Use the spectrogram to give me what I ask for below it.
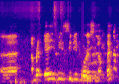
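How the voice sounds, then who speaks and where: A man's voice: high-pitched, lively intonation, noisy background. A man teaching an online spoken English class, patient and repetitive, often checking in with his students. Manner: patient, repeats sounds slowly, checks in with "right?". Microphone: headphones on a video call.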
